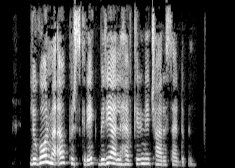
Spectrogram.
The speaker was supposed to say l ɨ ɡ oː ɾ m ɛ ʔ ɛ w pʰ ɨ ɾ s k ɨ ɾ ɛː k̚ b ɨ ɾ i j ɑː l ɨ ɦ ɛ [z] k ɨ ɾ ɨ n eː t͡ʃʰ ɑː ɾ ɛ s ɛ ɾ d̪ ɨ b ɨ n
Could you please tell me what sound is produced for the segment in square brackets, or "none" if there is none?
v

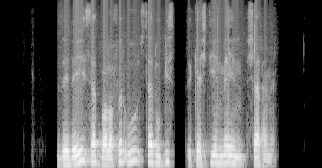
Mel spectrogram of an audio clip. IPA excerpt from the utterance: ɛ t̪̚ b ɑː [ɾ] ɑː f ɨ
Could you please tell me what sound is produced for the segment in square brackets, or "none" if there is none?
l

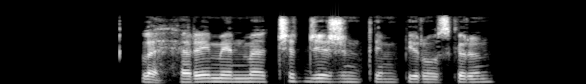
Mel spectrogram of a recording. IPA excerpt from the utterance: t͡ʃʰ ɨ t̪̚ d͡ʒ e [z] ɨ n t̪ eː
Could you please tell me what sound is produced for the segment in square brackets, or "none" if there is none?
ʒ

